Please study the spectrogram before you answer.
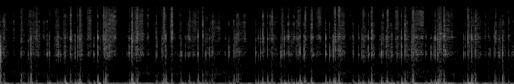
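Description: Fingertips tap and a nail scratches on a small pale wooden cube box. Quick, irregular dry taps with soft low thumps blend with a bright, scratchy rasp. Each tap stops short with no ring.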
